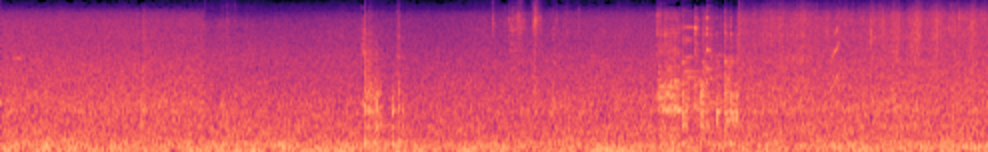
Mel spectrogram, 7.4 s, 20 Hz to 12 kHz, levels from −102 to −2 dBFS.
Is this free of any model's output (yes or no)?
yes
